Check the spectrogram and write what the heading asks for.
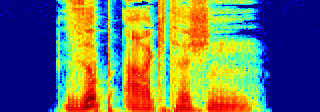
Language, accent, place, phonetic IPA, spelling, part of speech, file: German, Germany, Berlin, [zʊpˈʔaʁktɪʃn̩], subarktischen, adjective, De-subarktischen.ogg
- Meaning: inflection of subarktisch: 1. strong genitive masculine/neuter singular 2. weak/mixed genitive/dative all-gender singular 3. strong/weak/mixed accusative masculine singular 4. strong dative plural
